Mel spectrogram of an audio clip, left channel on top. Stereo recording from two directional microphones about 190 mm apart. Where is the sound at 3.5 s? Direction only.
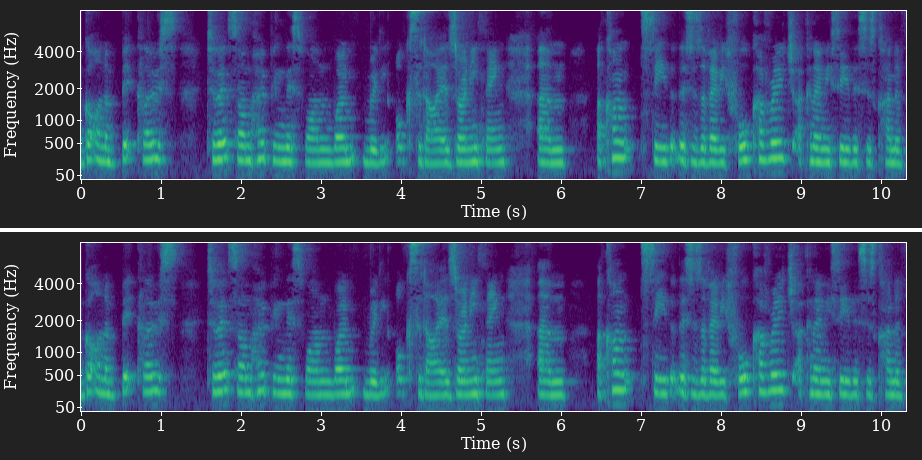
15° left (ahead or behind).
